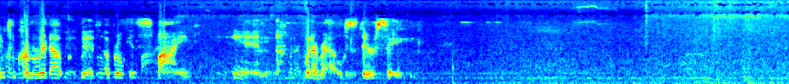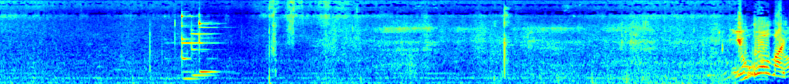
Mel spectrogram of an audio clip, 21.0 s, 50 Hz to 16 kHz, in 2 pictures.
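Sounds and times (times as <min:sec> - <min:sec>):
steady background noise: 0:00.0 - 0:21.0
phone notification chime: 0:12.7 - 0:13.7.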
